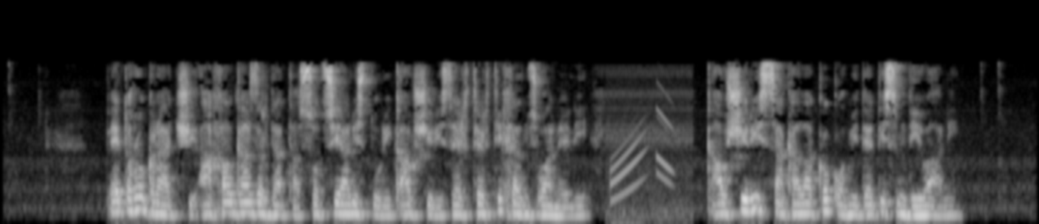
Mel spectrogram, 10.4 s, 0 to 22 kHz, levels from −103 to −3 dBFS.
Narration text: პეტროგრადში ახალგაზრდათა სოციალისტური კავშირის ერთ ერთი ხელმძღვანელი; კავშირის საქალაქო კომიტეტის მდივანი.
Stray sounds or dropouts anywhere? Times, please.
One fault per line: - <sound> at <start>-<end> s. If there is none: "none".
- chirp at 6.1-6.8 s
